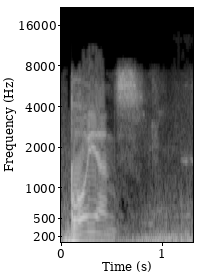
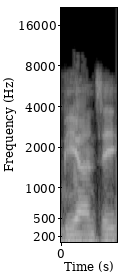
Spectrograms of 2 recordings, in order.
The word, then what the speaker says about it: Beyonce: Like, for example, there was a time my dad said, buoyance. Boyance is trying to say Beyonce. So instead of saying Beyonce, he said buoyance.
